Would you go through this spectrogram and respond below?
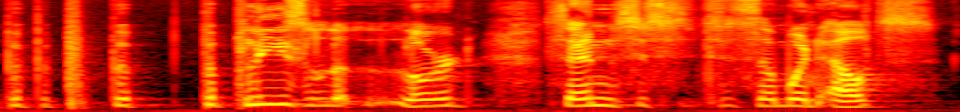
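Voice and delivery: high, halting stutter, begging; stuttering plea. Acted. Moses begs God to send someone else, stuttering. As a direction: stammer out the plea.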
